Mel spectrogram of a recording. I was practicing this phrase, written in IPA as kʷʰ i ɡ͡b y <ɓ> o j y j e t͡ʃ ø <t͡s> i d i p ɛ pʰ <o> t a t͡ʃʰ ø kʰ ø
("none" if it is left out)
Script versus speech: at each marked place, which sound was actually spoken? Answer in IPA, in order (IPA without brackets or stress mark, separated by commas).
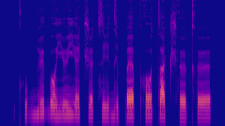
ɓ, t͡s, o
